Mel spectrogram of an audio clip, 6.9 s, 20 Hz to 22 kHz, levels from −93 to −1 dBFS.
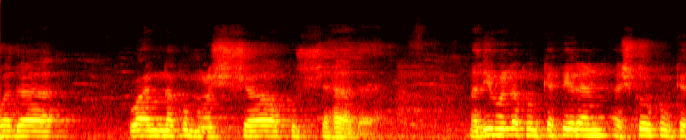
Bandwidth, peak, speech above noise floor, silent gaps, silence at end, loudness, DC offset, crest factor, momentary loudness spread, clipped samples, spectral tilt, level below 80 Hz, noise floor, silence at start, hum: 6.8 kHz; -10 dBFS; 23 dB; none; 0 s; -24 LUFS; under 0.1%; 14 dB; 9 LU; under 0.1%; -9 dB/octave; -64 dBFS; -46 dBFS; 0 s; none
